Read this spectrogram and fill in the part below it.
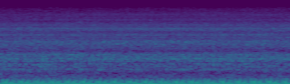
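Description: A heavy tractor engine idles steadily in a farming video game, a low, chugging rumble, unchanging and close throughout.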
